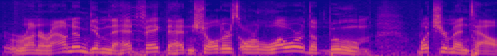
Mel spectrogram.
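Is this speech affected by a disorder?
No.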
